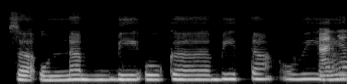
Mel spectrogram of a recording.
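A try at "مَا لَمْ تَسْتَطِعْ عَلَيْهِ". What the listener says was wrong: Jangan panjang. Sa'unabbi'uka bita'wili.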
